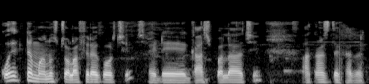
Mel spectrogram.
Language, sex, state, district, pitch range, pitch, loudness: Bengali, male, Tripura, West Tripura, 95-115 Hz, 105 Hz, -17 LUFS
